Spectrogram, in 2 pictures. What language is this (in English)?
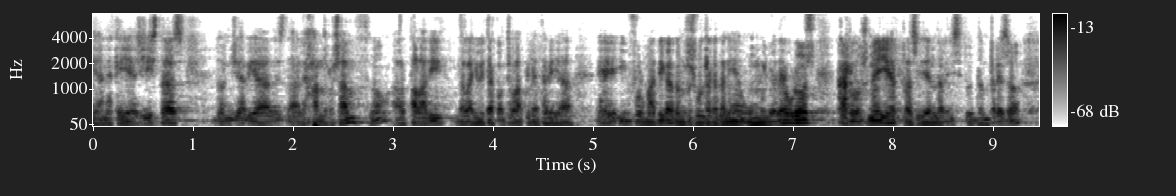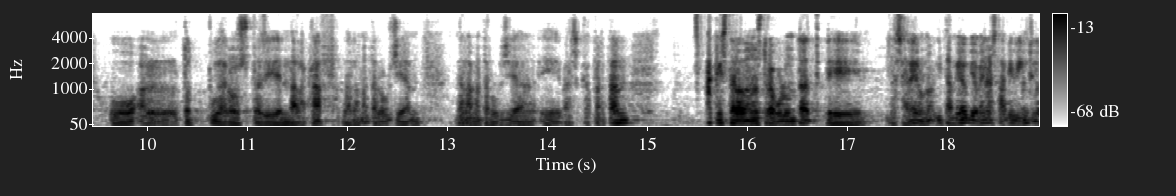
Catalan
